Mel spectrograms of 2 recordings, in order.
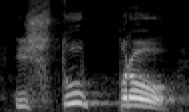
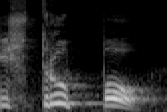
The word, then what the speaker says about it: estupro: Estupro em vez de estrupo.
